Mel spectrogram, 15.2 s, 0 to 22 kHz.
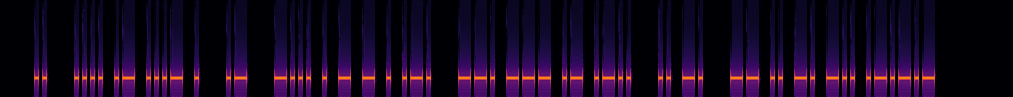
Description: Morse code, heard as a keyed tone, about 20 wpm, 700 Hz. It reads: I HAVE A BETTER GOAL IN MIND.
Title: Sentences from Top 1000 Words - Review Part 5 - 20wpm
